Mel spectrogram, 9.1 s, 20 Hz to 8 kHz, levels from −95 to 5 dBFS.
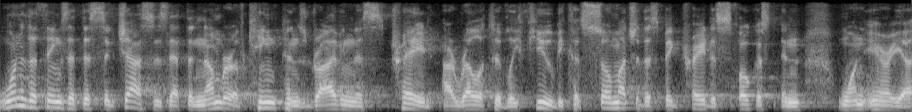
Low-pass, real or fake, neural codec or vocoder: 7.2 kHz; real; none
